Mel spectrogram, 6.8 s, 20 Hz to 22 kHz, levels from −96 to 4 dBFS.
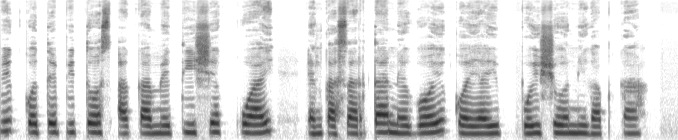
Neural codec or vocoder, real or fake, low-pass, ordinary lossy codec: vocoder, 44.1 kHz, 128 mel bands every 512 samples, BigVGAN v2; fake; none; none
